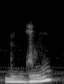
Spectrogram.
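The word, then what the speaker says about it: goût: And uh that is pronounced goo just like the goo but in English but uh well in French except it means taste.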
